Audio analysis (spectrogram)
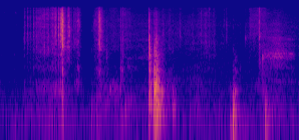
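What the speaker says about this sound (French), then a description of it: "je vais déjà bien le découper comme ça" Scissors snip through paper card in several separate cuts, crisp and close, with short pauses between strokes while shapes are cut out for an ATC flower-themed artist trading card.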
